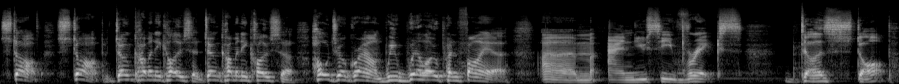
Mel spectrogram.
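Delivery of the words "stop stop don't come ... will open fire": high, shouted voice. Voicing guards stopping a charging creature: guards shouting. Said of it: "you can hear them shouting".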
